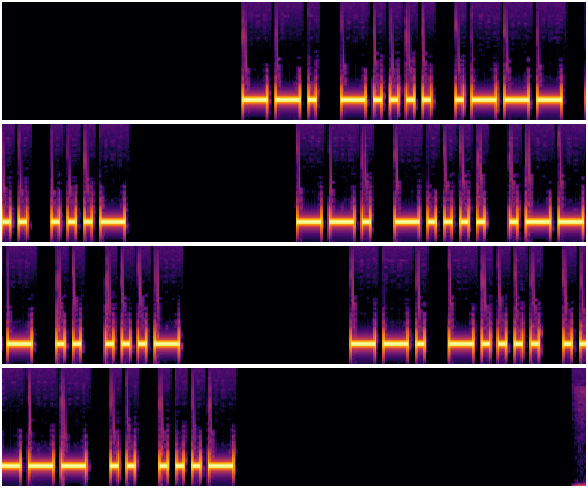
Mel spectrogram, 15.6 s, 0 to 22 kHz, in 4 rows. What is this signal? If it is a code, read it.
Morse code, heard as a keyed tone, about 22 wpm, 700 Hz. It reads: G6JIV G6JIV G6JIV
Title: DXCC-100 Call Signs - 5 Characters - Repeated 3x - 22wpm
